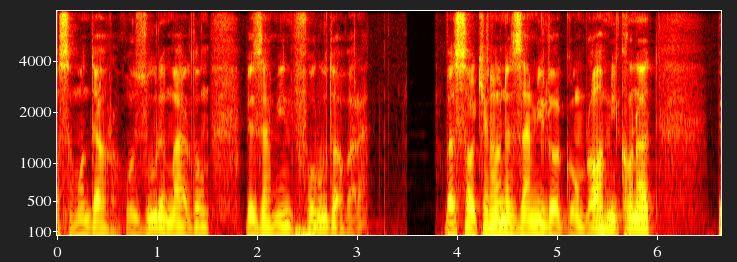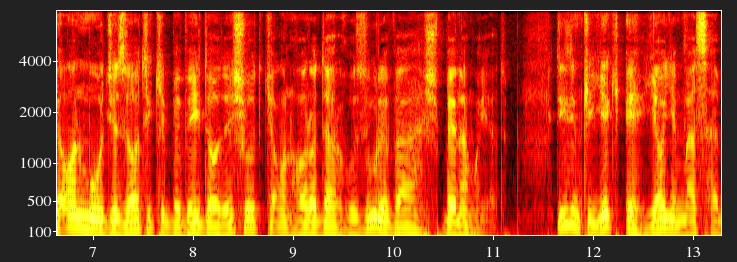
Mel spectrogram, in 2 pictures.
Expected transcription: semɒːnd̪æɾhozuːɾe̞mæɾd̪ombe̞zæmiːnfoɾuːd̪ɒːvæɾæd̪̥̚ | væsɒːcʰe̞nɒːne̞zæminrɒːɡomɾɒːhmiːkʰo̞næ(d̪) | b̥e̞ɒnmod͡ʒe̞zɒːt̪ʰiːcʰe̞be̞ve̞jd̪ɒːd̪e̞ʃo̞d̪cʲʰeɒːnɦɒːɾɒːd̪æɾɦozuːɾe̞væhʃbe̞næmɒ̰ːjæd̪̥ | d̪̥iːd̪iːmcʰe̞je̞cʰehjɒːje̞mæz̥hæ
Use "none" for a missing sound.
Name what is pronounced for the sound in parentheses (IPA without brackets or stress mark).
d̪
